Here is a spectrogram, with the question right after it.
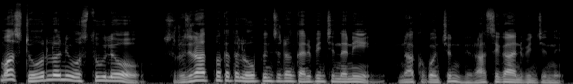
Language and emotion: Telugu, sad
